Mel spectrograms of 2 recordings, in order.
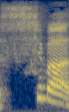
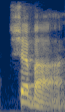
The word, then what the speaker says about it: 쉐바: 이거는 이제 시바 시바 요왕이라고 우리가 잘 알고 있는 내용이죠. 요거는 실제로는요 발음이 아시죠? 쉐로 되죠. 쉐바 쉐바입니다.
